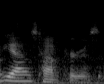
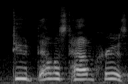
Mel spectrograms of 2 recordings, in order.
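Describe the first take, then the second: First: Nonchalant, softer reply; unimpressed. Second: High-pitched fanboy disbelief; starstruck amazement. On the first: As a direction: play it cool, no fanboying, voice down. Unimpressed reply, doesn't fanboy over people. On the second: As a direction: imitate an awestruck friend, pitched way up. Starstruck friend versus unimpressed teller. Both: Retold or imitated.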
